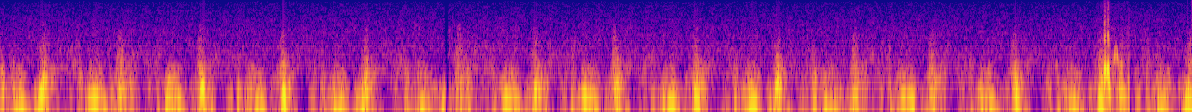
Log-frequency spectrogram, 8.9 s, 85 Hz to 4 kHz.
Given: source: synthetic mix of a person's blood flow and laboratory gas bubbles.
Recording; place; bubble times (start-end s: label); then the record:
Doppler ultrasound of blood flow; precordium
8.24-8.47 s: bubbles
From the record:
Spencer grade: 1 (occasional bubble signal discernible with the cardiac motion signal, with majority of cardiac periods free of bubbles); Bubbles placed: anywhere in the cardiac cycle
